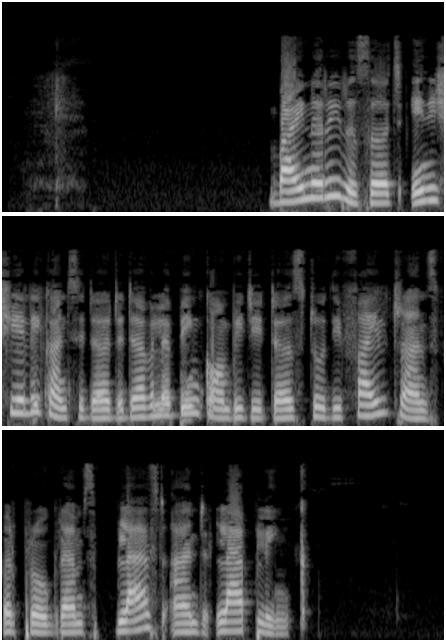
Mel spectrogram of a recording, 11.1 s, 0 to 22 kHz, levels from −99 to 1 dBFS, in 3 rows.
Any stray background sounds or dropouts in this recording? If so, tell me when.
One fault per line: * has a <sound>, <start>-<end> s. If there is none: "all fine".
all fine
